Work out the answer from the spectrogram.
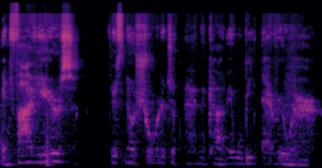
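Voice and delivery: hushed whisper, leaning in to the mic. Real, not acted. Knife maker confiding a prediction to his viewers in a whisper. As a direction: let them in on a secret.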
